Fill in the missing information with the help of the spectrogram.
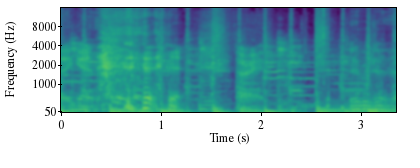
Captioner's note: laughs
